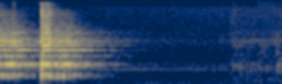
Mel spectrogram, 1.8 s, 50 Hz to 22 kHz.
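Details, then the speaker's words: 2012 Chevy Malibu 2.4 whose horn did not work, after bypassing the connector and rewiring power and ground: clear two-tone high-and-low horn blast about half a second, then a short second toot; both horns working. "all right so that sounds not that bad uh this is a high and low horn"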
